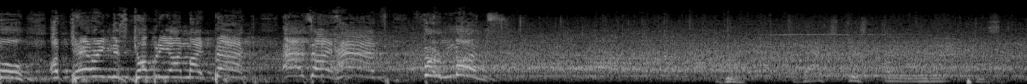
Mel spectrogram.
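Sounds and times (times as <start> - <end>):
speech: 0.0 - 5.0
audience booing: 3.0 - 10.2
audience clapping: 3.8 - 10.2.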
